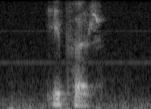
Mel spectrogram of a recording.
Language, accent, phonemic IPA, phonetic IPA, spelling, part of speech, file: Armenian, Eastern Armenian, /ˈipʰəɾ/, [ípʰəɾ], իբր, adverb, Hy-իբր.ogg
- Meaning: 1. as, like 2. as if 3. supposedly, presumably 4. approximately, close 5. when, while 6. though, even though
